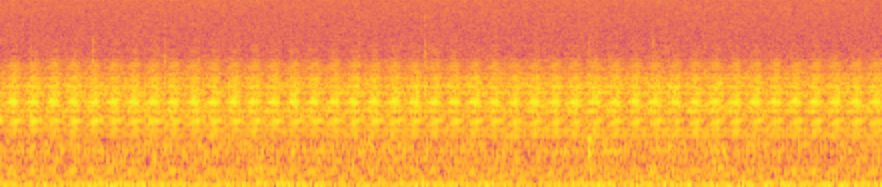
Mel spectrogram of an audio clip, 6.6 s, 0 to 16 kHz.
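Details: Hallicrafters S-38D receiver under investigation for out-of-band images and local oscillator radiating out the antenna: constant hum under a steady high whistle and hiss, unchanging; cause unconfirmed.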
